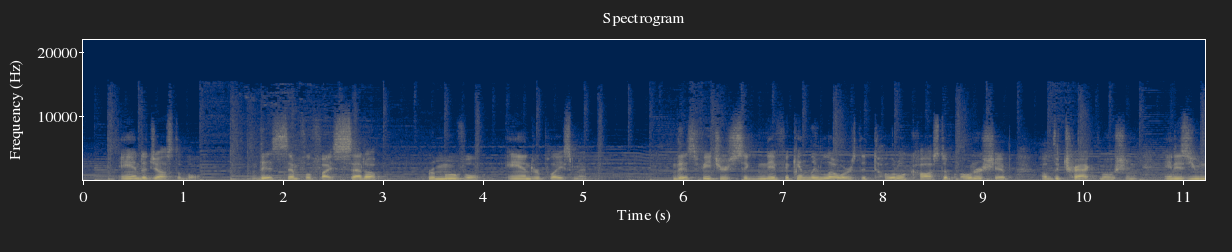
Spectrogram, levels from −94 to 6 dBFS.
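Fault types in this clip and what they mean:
No technical faults are audible.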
